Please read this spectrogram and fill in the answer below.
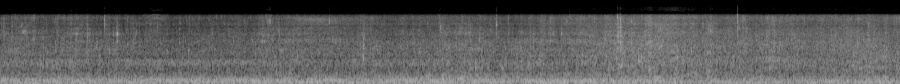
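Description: A steady low engine drone, with a hand scooping through wet mud and shells: small clicks and splashes scattered through it.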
